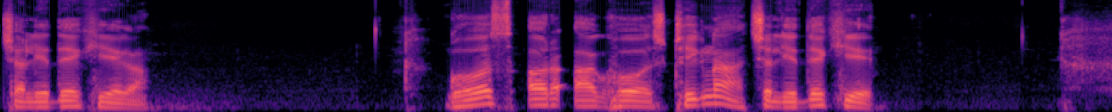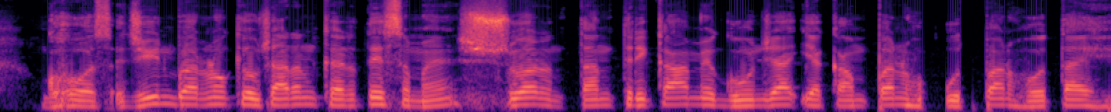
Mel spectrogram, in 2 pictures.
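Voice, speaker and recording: Male teacher, mid pitch, call-and-response drilling, dry room. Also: no room sound. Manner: repetitive call-and-response questioning; coaxing students with pet names. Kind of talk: grammar lesson lecture.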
